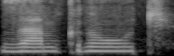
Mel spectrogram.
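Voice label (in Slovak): "zamknúť", Slovak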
